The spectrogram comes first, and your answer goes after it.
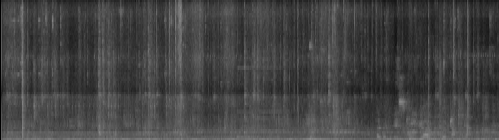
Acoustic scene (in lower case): bus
